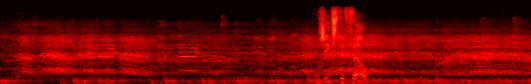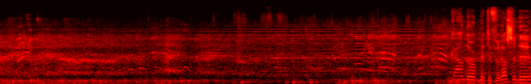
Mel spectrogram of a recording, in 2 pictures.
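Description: A large crowd cheers and chants in an open stadium.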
